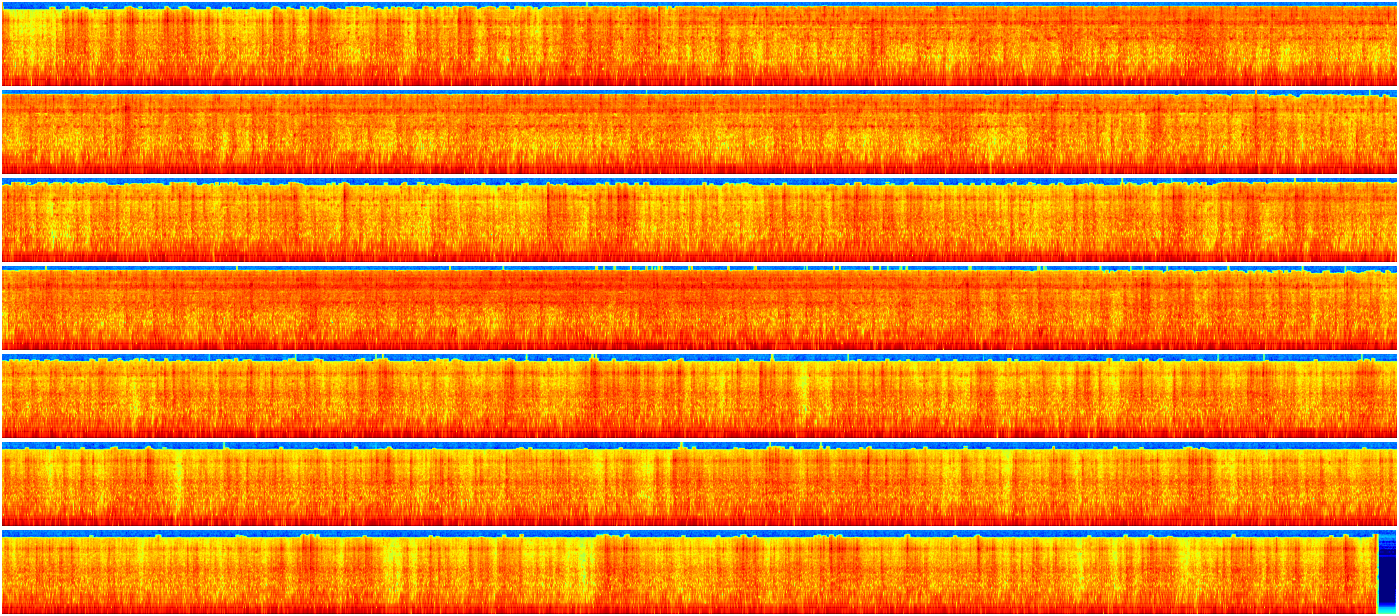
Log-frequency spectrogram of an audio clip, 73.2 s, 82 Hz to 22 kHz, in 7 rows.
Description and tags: FIRE -A rumble sound, designed and crafted to exhibit consistent clipping, drives a GENELEC 1091A active subwoofer. On top, a 4x385x240-mm plywood board stands on it and is made to vibrate by the air column of the loudspeaker. On theboard, there is a pot containing hot oil, and some water drops are spilled onto it.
